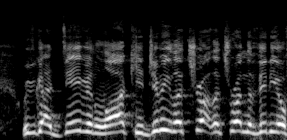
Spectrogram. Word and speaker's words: Laughead: I got to ask you, how's the last name pronounced, brother? Yeah, it's Laughead.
